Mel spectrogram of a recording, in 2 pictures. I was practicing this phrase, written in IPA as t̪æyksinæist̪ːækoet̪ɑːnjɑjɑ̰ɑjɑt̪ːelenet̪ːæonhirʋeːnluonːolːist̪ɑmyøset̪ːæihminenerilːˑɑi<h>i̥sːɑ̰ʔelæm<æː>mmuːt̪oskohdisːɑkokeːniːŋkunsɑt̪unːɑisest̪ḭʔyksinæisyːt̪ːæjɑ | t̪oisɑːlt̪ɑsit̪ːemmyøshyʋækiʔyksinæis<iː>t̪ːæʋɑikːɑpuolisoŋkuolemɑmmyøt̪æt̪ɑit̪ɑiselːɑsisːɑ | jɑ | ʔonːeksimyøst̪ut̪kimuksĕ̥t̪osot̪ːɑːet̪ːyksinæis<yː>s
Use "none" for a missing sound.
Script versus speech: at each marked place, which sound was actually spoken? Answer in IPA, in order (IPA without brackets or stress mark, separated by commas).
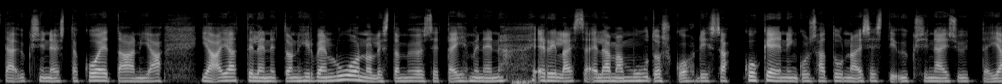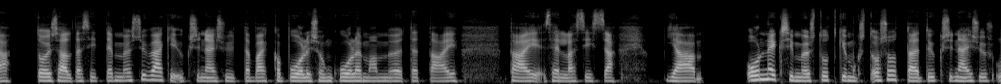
s, æ, yː, yː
